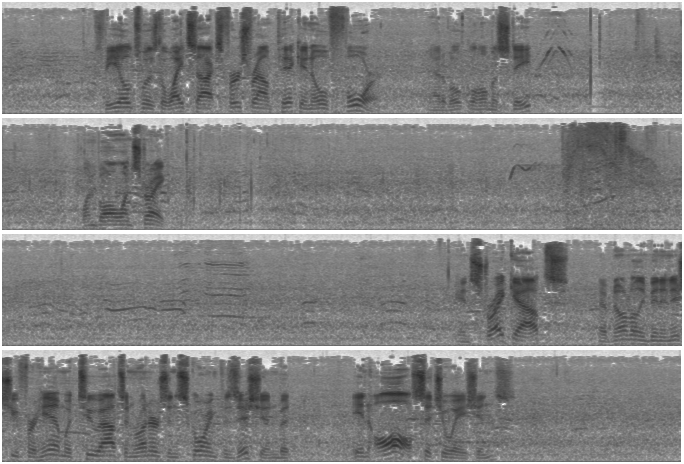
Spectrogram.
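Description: A crowd murmurs in a large outdoor ballpark.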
